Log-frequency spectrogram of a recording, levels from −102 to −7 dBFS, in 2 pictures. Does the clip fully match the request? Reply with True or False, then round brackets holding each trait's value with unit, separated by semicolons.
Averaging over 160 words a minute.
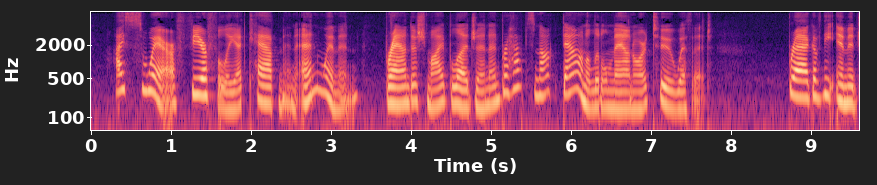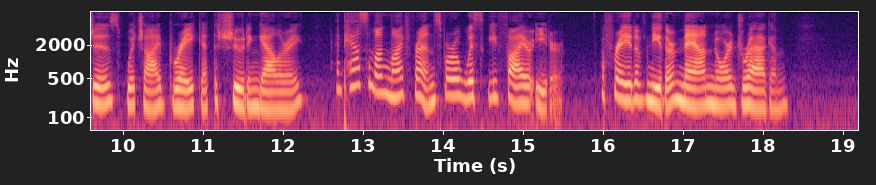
False (155 wpm)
